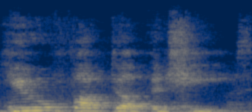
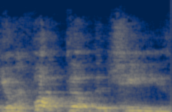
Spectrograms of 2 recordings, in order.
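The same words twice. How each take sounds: First: Slow, deliberate blame in an even pitch; slow accusation. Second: Brisker, mildly heated repeat; insistent accusation. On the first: Customer confronts manager over burgers, slow accusation. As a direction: spell out the offence word by word. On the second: Customer insists to manager about cheese, mildly heated. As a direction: throw the blame back harder. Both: Acted.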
